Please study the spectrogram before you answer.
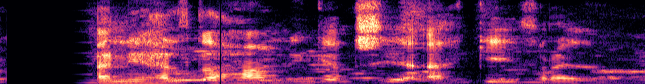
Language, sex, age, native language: Icelandic, male, 13, Icelandic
